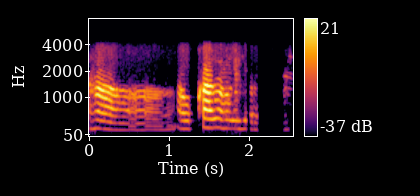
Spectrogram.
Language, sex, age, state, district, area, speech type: Punjabi, female, 45-60, Punjab, Muktsar, urban, conversation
